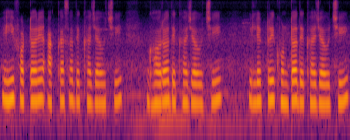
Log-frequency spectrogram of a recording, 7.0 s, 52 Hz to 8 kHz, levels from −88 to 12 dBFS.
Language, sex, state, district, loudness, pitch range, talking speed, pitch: Odia, female, Odisha, Khordha, -17 LUFS, 200-215 Hz, 85 wpm, 210 Hz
